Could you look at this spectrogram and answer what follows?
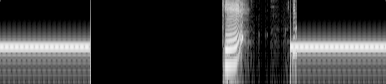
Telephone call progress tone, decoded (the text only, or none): ringback tone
